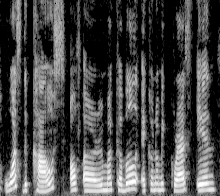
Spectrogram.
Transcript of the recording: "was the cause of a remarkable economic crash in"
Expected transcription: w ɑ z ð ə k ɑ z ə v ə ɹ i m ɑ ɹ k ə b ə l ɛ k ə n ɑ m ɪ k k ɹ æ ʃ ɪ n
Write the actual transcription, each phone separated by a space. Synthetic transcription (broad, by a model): w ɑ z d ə k ɑ s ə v ə ɹ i m ɑ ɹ k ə b ə l ɛ k ə n ɑ m ɪ k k ɹ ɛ s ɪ n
